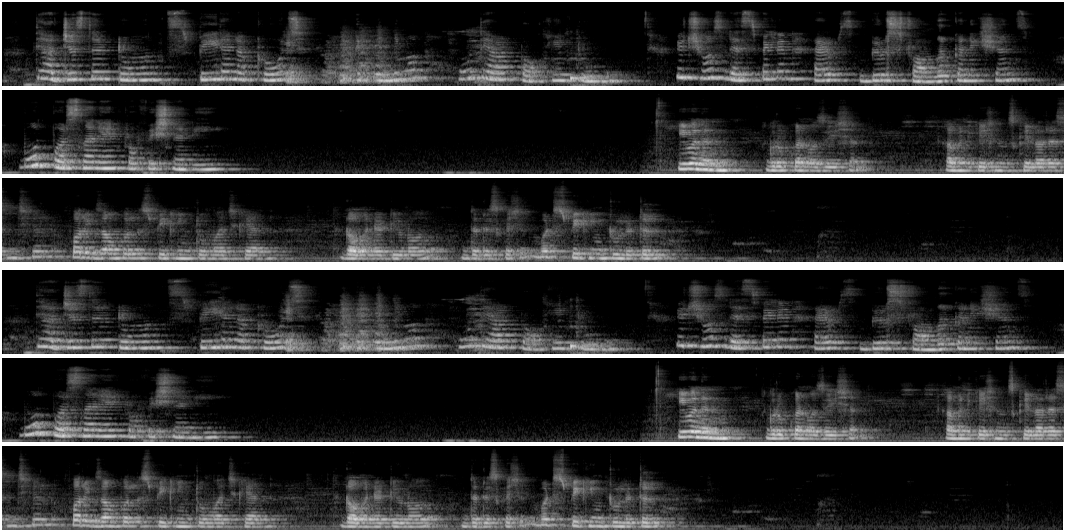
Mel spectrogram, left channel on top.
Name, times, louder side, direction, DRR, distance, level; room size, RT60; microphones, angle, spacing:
voice 1, 0.3-3.0 3.5-4.3 4.6-6.2 6.5-10.2 10.8-12.8, left 2 dB, 30° left, 0 dB, 1.2 m, -22 dB
voice 2, 3.2-3.9 4.7-4.8 5.7-5.8 17.1-18.0 18.2-19.3 19.6-24.3 24.5-28.2, right 1 dB, 20° right, 4 dB, 0.8 m, -21 dB
6.6 x 3.0 x 5.7 m, 0.72 s
head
